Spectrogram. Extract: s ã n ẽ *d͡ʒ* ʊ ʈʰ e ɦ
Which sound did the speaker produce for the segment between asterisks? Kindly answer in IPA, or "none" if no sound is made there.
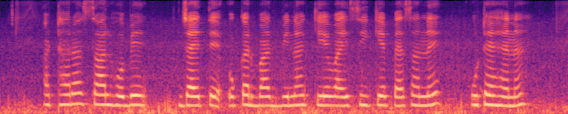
none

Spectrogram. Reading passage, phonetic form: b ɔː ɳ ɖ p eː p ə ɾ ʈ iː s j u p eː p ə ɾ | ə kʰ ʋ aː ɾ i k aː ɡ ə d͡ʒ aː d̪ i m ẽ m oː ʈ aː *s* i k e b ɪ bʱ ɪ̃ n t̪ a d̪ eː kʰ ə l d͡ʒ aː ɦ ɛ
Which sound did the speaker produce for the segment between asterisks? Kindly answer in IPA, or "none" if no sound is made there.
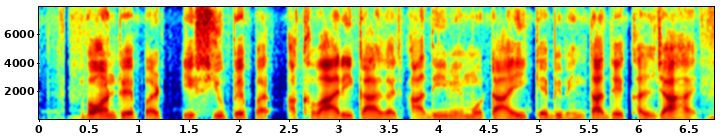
none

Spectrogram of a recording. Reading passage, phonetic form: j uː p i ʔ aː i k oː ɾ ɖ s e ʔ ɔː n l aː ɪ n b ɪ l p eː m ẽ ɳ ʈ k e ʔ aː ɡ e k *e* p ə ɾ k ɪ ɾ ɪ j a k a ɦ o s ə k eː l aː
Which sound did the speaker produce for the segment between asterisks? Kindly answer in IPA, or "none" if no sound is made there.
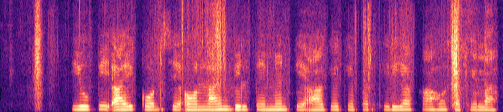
e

